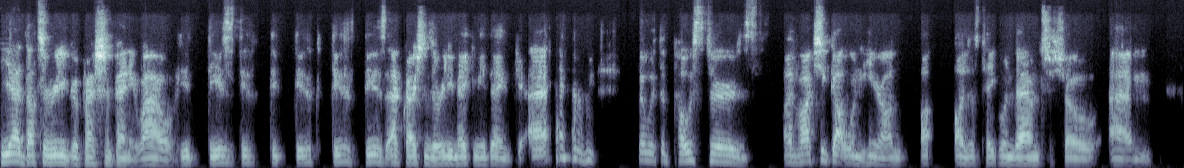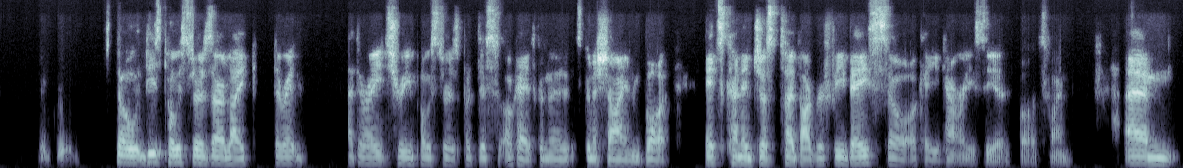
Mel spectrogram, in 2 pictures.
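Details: Irish adult man, a proud person who stammers, speaking in a stammering pride discussion group; stuttering.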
